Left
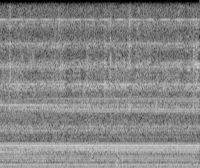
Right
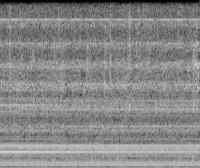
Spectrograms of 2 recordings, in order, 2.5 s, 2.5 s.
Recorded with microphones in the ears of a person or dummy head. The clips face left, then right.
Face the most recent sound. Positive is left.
No sound to turn to.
